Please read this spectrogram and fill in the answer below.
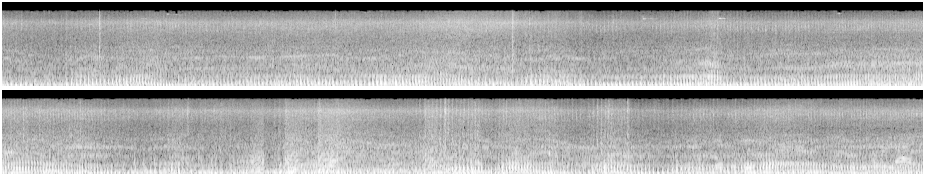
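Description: Trials motorcycle engine heard from on board, revving up and down at low speed as the bike picks its way over rocks and along a narrow trail, with a few knocks from the rough ground.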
